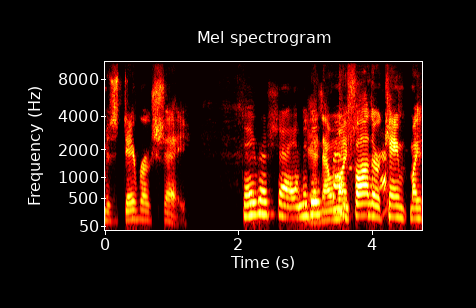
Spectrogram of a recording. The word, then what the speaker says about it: Des Rocher: 13 years old and changed to the pronunciation to durocher to be more American but as I uh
